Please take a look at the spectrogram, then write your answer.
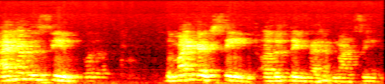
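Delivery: usual speaking voice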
